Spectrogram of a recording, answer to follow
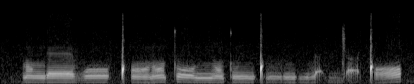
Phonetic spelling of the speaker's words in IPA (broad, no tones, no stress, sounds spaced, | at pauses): ɾ ɔ̃ ŋ ɛː v oː ǃʰ ɔ̃ ɾ ɔ̃ t oː ɲ ɔ̃ tʷ ĩː ǃʼ ɯː ŋ i l a̰ ɟ a̰ ǃ ɔ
